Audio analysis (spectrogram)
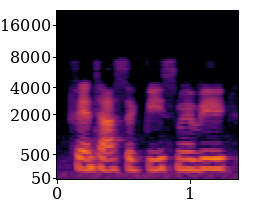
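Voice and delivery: usual speaking voice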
